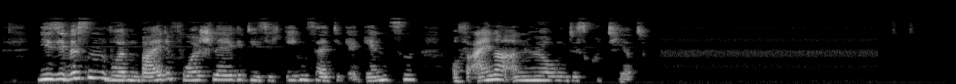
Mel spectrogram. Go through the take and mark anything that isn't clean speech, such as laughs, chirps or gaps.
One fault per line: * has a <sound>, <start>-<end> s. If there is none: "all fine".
all fine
